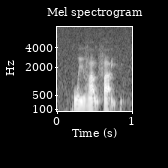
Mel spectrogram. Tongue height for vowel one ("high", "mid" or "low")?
high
